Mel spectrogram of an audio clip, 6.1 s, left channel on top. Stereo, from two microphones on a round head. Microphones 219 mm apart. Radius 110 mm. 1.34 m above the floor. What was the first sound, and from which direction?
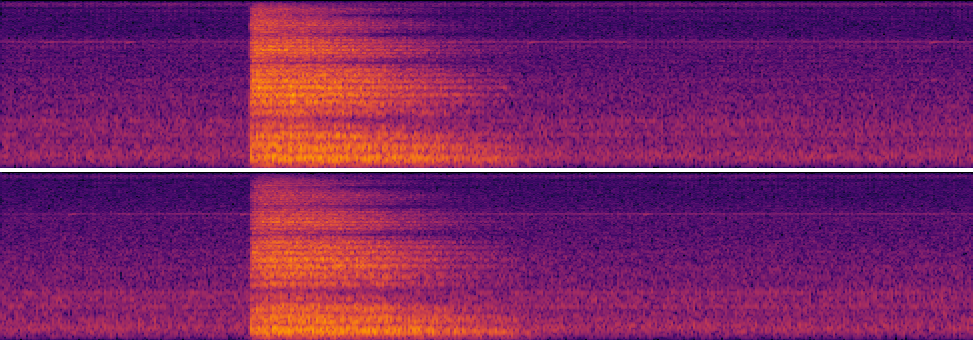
An explosion, 45° left (ahead or behind).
